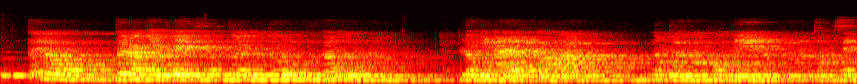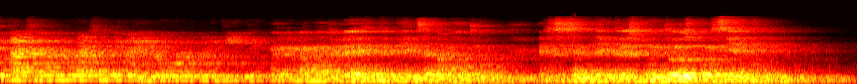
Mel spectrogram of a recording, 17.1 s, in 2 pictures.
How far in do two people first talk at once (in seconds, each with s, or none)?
none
